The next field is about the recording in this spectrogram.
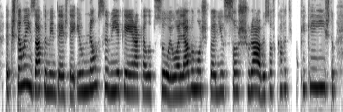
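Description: A woman's high-pitched voice at a fairly quick pace against a quiet background. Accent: European Portuguese. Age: 20s. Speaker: spiritual coach and podcast host. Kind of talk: casual monologue.

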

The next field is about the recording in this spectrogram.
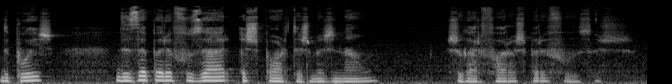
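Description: Very slowly, a woman with a very deep, low pitch speaks in a somewhat breathy voice with fairly even intonation. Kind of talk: poem performed, a reflective, literary reading aloud. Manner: slow, contemplative, intimate delivery with weighty pauses and repeated lines.

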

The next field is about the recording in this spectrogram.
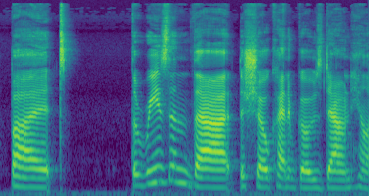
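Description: In a very clean recording with a silent background, a woman has an ordinary speaking voice at medium pitch with ordinary pitch variation. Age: 20s. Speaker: podcast host and college student. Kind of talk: casual monologue, TV show commentary.

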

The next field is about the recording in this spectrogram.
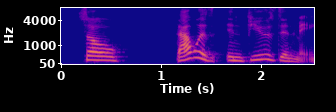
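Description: A woman with a normal speaking voice talks at a medium pitch with ordinary pitch variation on a very clean recording with a silent background. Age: 50s. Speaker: pharmacist and business consultant. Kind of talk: podcast interview.

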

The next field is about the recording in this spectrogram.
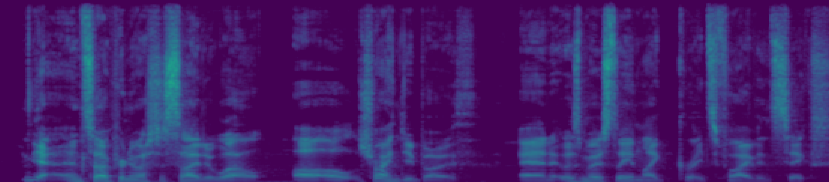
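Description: Talking at a fairly quick pace in an Australian accent, a man keeps a medium pitch with ordinary pitch variation. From Australia, country town. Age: 20s. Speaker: podcast co-host. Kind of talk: casual chat.

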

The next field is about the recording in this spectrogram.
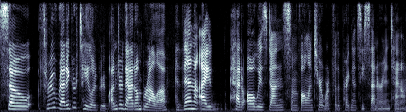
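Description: A woman speaks with a bright, sharp tone at medium pitch and a moderate pace, with hardly any pauses. Her intonation is lively, her loudness swings widely, and the recording is very clean with a silent background. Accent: Midwestern American. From Northeast Ohio. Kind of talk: interview conversation. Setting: radio studio. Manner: energetic, enthusiastic.

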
